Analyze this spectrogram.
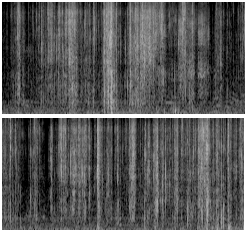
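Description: A plastic card pack crinkles and rustles close by as hands tear it open.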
